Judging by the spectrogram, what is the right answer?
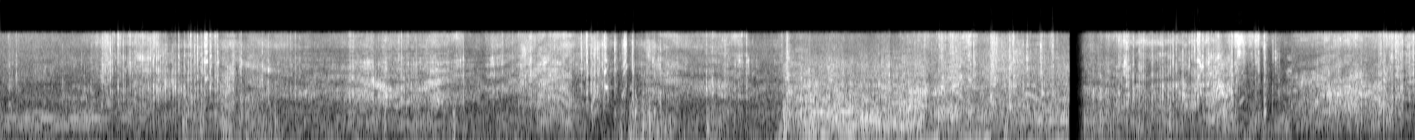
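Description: Skateboard wheels rolling and carving across the concrete walls of a skate bowl, with repeated sharp clacks of the board. The sound cuts out for an instant about sixteen seconds in.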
